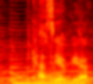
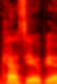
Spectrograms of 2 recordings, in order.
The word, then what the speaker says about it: Cassiopeia: Cassiopeia, yeah. Okay. Got it. Don't be late, Mac. Okay. And put the kettle on. All right, we're Mac. I think it's pronounced both Cassiopeia and Cassiopeia. Just Cassiopeia?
